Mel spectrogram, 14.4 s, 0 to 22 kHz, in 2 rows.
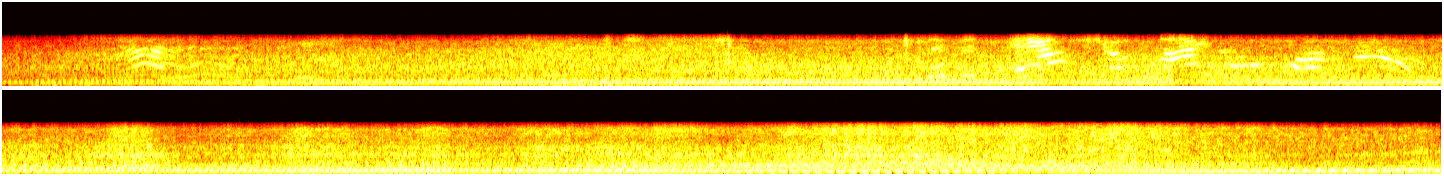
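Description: The low, steady drone of a T-6 Texan's radial engine and propeller as the plane comes in low to land. It grows gradually louder over the first several seconds and stays near its loudest through the second half.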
